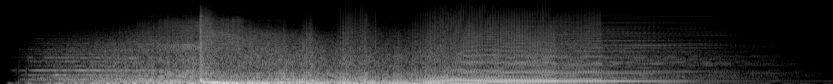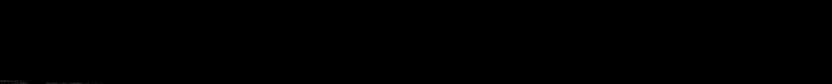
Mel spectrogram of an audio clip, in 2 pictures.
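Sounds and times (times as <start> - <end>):
hit: 1.9 - 7.9.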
